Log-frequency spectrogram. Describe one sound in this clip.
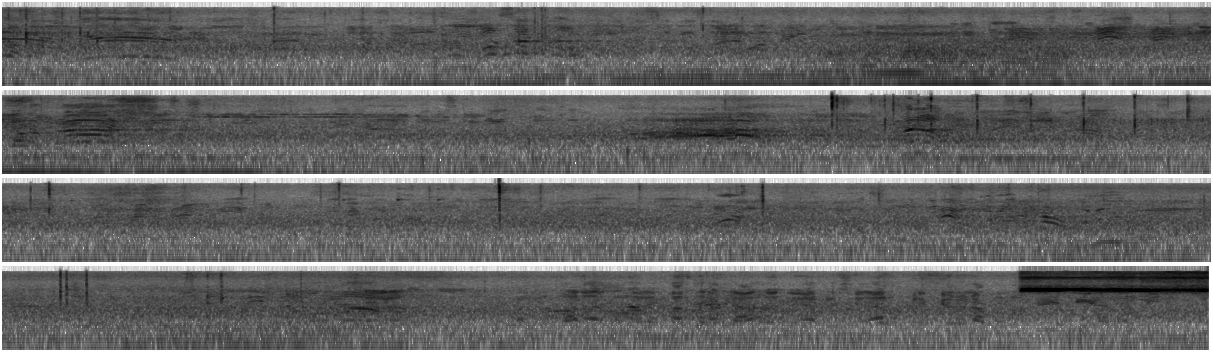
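Young men shout and call out to each other at a distance outdoors.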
